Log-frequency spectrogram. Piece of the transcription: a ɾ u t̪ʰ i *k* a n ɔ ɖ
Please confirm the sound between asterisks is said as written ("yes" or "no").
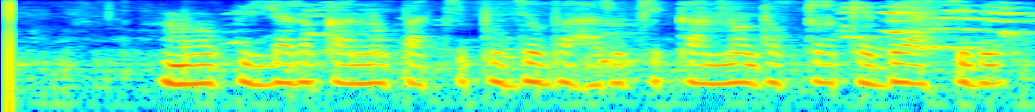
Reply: yes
